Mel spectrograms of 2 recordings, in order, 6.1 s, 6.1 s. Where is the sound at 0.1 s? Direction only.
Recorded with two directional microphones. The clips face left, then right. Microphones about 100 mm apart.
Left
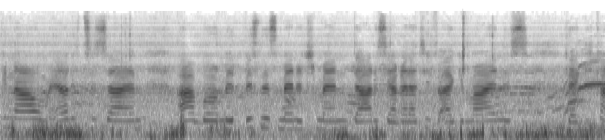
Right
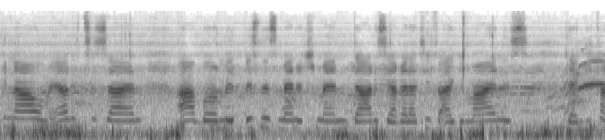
10° right (ahead or behind).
